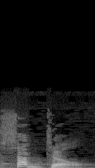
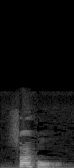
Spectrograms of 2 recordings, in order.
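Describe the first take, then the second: First: It is said like 'sub-til'. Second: It is said like 'suttle'. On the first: "I'm mispronouncing it deliberately" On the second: "you tend to pronounce it subtle"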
